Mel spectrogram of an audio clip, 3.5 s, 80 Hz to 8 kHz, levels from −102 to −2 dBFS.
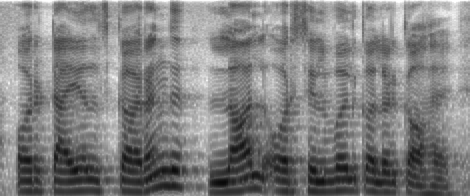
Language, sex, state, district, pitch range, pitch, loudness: Hindi, male, Uttar Pradesh, Lalitpur, 150-165 Hz, 155 Hz, -14 LUFS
